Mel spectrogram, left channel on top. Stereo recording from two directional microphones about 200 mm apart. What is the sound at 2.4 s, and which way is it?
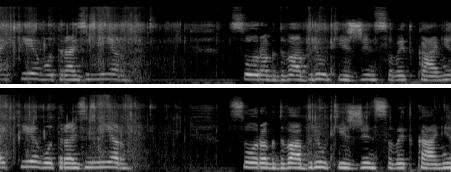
Speech, 60° right (ahead or behind).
